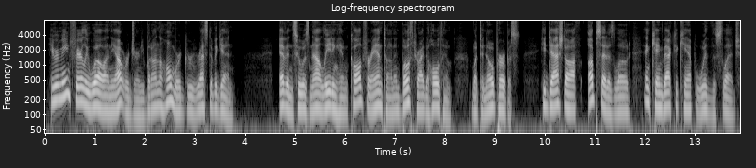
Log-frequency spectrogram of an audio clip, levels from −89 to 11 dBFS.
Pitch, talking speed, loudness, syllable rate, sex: 130 Hz, 205 wpm, -18 LUFS, 5.6 syllables/s, male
